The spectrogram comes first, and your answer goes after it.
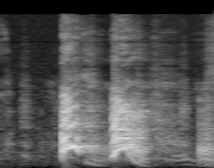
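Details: Two pet dogs bark back and forth as if arguing like an old married couple; three sharp, harsh barks burst out in quick succession, with faint background noise between them.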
